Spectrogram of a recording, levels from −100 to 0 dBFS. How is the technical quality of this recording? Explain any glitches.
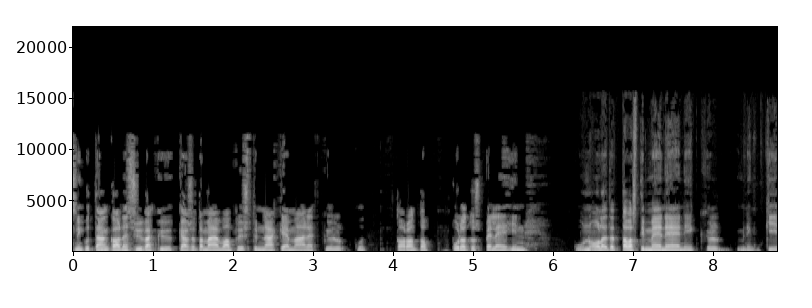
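The recording has one glitch, an adaptive stream starting at a low bitrate. From 0 to 6.0 s the speech has nothing above 11.5 kHz and stronger codec artefacts. The player began on a cheap version to start quickly, which fits AAC at 32 kbit/s. At 6.0 s it steps up, likely to 96 kbit/s, and the treble returns suddenly, with no gap.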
